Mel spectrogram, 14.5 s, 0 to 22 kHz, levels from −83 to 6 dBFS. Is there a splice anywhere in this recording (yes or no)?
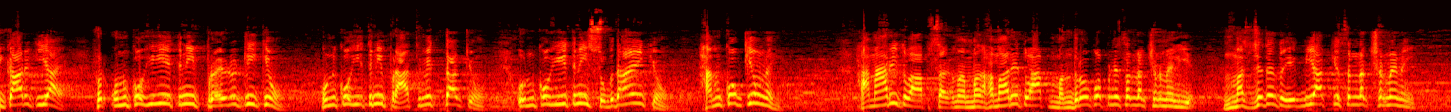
yes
